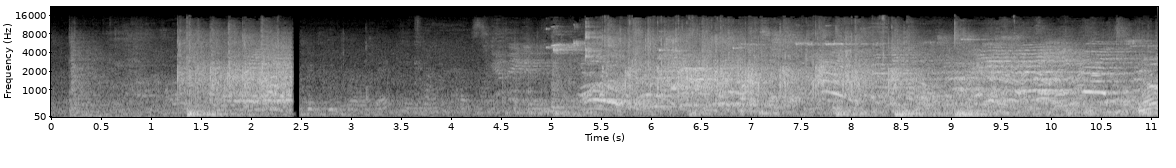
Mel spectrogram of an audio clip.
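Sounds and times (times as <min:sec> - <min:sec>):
players and spectators shouting: 0:05.2 - 0:11.0.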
